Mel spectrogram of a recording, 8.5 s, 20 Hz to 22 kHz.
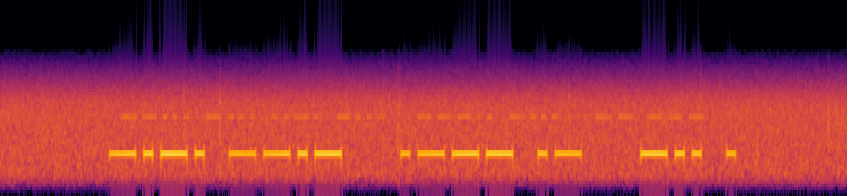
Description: Morse code, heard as a keyed tone, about 14 wpm, 840 Hz, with radio static and a weaker station near 2220 Hz. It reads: CQ JA DE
